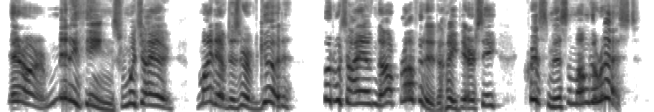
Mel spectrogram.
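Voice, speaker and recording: A put-on character voice rings out high and cheerful with an upbeat tone. The pace is moderate. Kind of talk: audiobook reading with character voices. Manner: cheerful, upbeat.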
